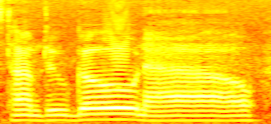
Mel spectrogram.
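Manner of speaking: very slow drawn-out words; slow quote. Retold or imitated. Quoting her at one forty-three, very slow line. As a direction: drag every word out. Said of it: "she says".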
